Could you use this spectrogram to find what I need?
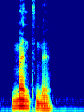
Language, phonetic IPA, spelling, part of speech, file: Polish, [ˈmɛ̃ntnɨ], mętny, adjective, Pl-mętny.ogg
